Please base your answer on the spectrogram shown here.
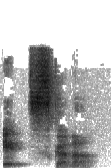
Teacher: as t is an unvoiced consonant, we use the s sound after it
